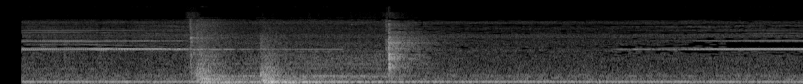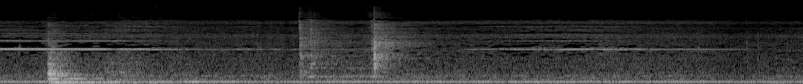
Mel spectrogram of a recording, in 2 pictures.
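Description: A heavy steel elevator head section is lowered by hoist onto a shot blast machine, giving off several sharp metal clunks, the loudest about halfway through. Under them runs a steady low hum with a thin high whistle that comes and goes.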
